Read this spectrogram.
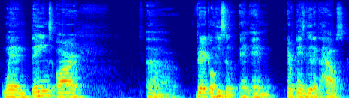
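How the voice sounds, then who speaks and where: A middle-aged man from Mississippi, giving earnest, animated advice as a channel host in casual talk. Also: mid-range voice, slow. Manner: earnest and animated, frequent "man" and "you know", restarts, chuckles. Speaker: process operator and channel host. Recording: roomy echo.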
